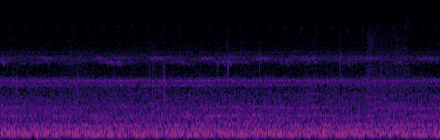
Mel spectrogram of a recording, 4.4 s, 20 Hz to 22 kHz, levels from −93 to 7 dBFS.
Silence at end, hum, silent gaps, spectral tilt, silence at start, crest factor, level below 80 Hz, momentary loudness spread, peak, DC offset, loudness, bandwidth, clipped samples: 0 s; none; none; -5.5 dB/octave; 0 s; 12 dB; -80 dBFS; 1 LU; -42 dBFS; under 0.1%; -54 LUFS; 15.5 kHz; under 0.1%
